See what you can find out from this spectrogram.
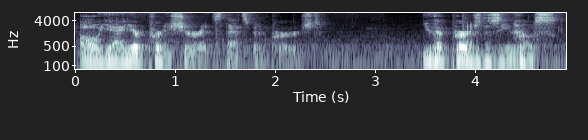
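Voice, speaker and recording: A man running a tabletop roleplaying game, improvising scene descriptions in a conversational, halting way. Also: mid-range voice, lively intonation, a bit bright. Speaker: game master. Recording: clear background noise.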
